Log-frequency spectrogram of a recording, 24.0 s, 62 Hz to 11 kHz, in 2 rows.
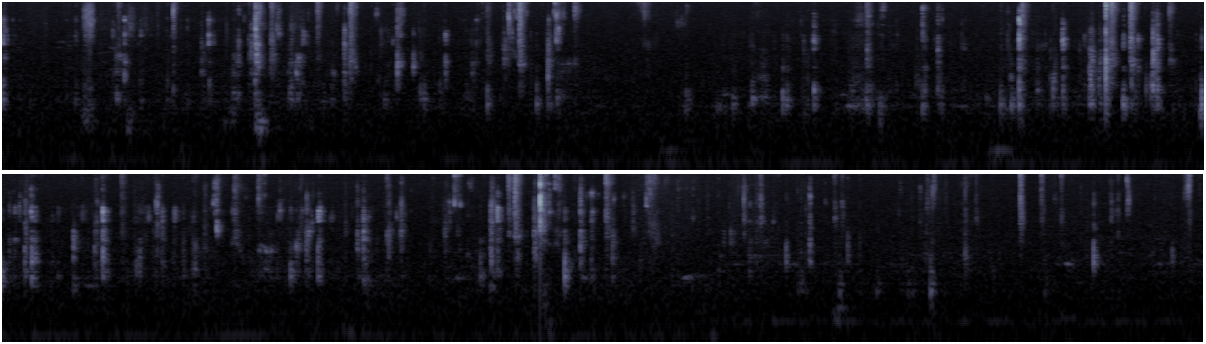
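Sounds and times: chewing mouth clicks: 0.7s - 5.8s, 6.4s - 24.0s.

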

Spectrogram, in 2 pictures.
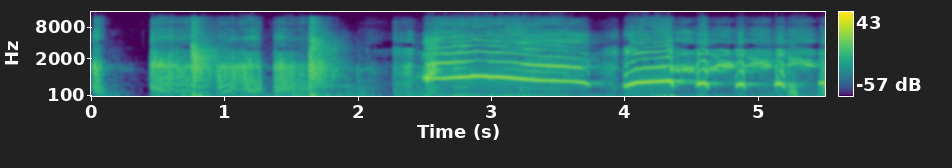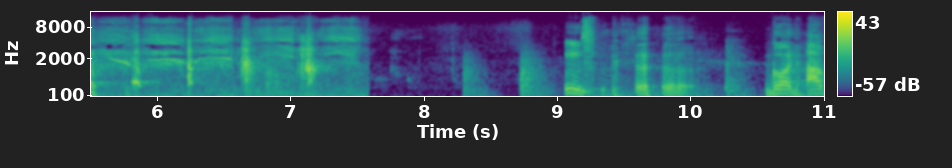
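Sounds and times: rising whoop: 2.5s - 4.4s
person laughing: 3.6s - 7.6s.

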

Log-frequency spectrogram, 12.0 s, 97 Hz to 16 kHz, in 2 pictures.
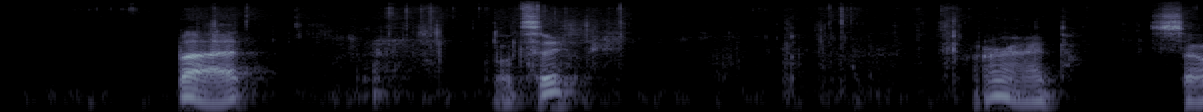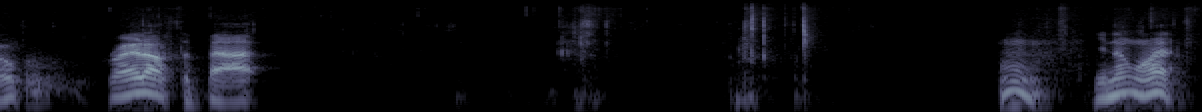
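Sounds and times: faint rubbing of mold: 0.9s - 6.6s, 7.5s - 12.0s.

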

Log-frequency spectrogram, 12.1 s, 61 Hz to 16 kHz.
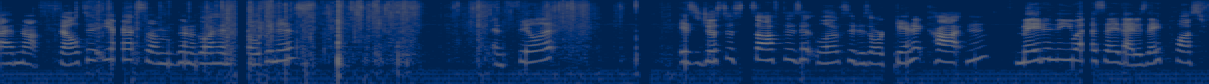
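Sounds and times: plastic packaging crinkling: 0.0s - 6.4s.

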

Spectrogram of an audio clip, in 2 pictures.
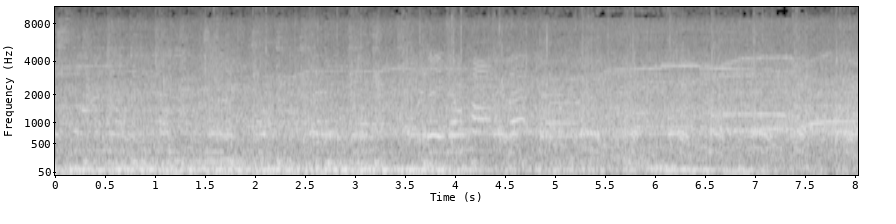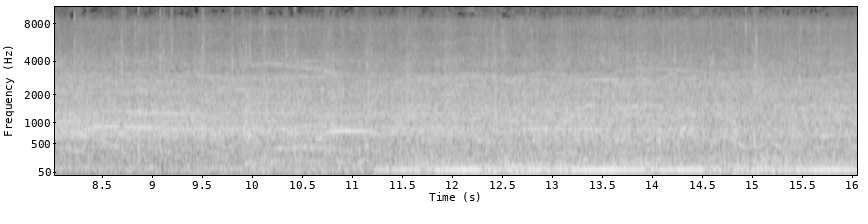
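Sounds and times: music over loudspeakers: 0.0s - 8.5s, 9.6s - 16.0s
stadium crowd cheering: 0.0s - 16.0s.

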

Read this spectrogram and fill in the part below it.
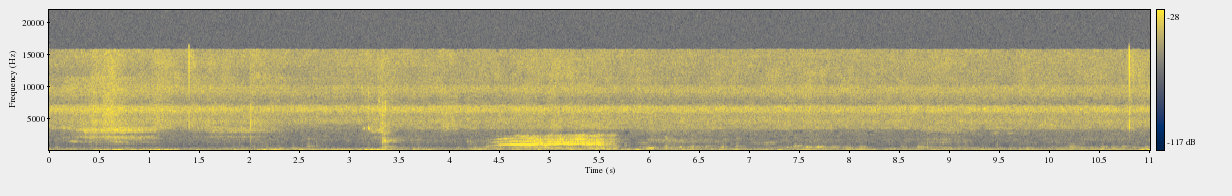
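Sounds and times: distant horse whinnying: 4.4s - 5.7s.

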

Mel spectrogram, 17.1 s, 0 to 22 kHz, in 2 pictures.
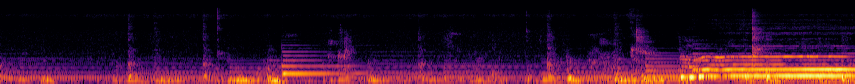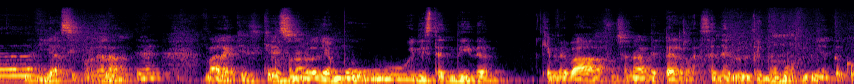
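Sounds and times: soft piano chords: 0.0s - 17.0s.

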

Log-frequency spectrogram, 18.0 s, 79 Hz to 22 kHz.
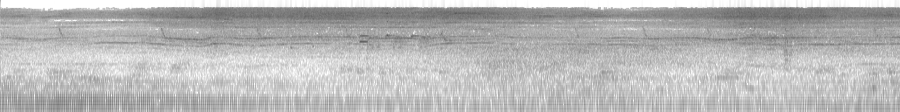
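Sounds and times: low engine rumble: 0.0s - 18.0s
thin high whine: 0.0s - 18.0s.

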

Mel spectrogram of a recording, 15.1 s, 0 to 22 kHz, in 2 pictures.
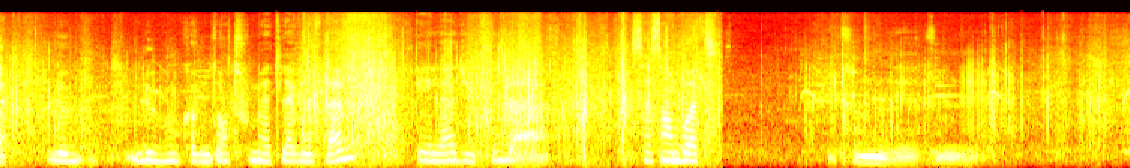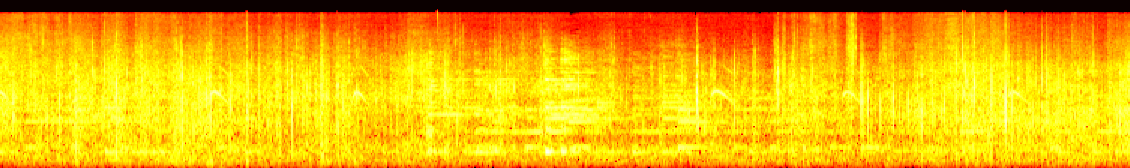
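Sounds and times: nylon fabric rustling and crinkling: 0.0s - 15.0s.

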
